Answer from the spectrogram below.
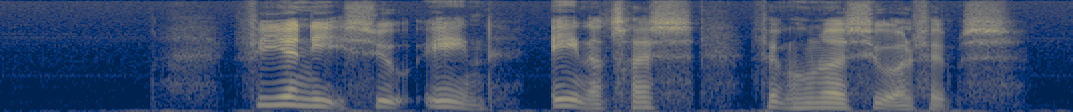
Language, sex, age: Danish, male, 51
